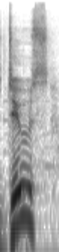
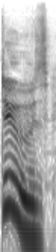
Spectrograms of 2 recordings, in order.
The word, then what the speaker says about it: Deus: So if you say it Deus, it's right. If you mispronounce it as Dews, it is technically also correct.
